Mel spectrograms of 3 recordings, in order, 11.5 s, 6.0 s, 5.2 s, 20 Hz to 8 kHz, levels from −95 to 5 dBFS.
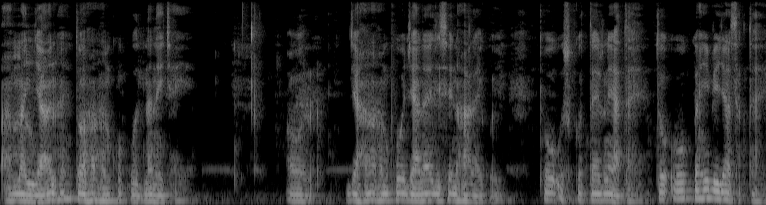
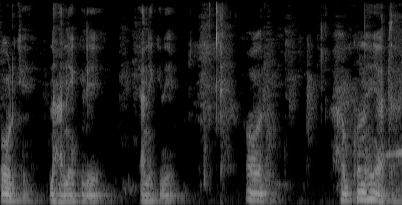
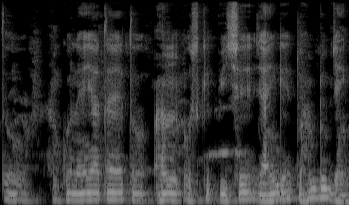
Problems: none marked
